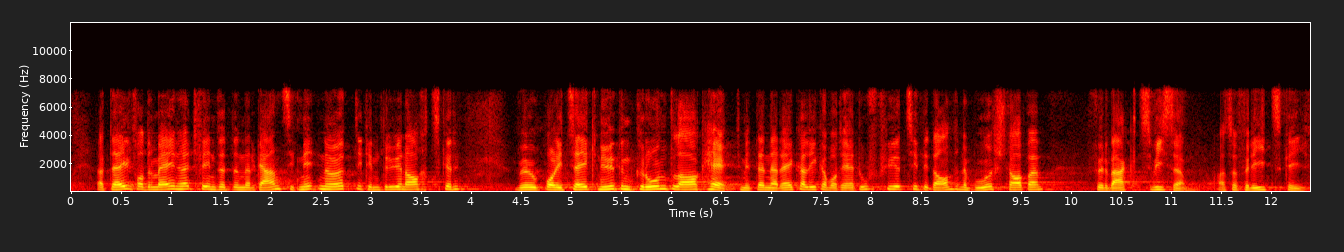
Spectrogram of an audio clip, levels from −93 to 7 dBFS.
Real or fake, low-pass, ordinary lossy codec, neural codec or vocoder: fake; 7.2 kHz; Opus, 64 kbps; codec, 16 kHz, 2 kbps, FunCodec, trained on Chinese and English, 25 frames a second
